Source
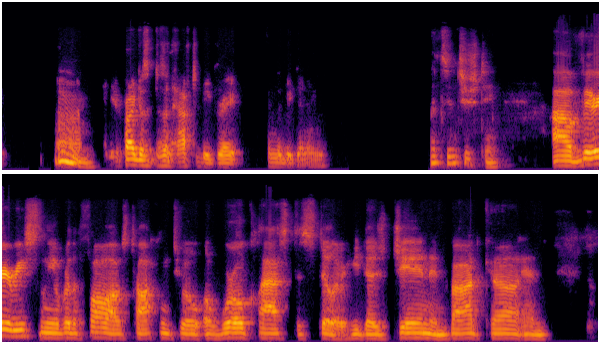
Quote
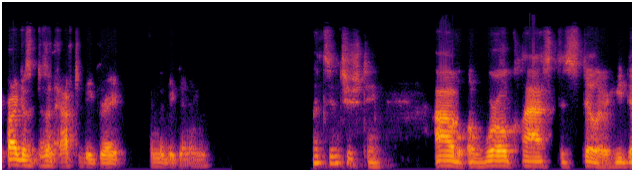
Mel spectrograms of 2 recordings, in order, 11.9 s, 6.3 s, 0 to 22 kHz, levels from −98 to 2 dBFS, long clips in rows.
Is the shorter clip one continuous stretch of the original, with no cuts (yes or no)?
no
